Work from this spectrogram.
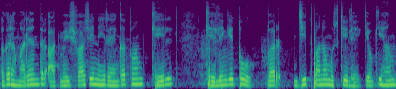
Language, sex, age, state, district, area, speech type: Hindi, male, 30-45, Madhya Pradesh, Betul, urban, spontaneous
